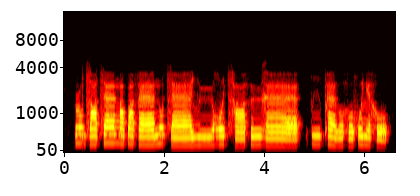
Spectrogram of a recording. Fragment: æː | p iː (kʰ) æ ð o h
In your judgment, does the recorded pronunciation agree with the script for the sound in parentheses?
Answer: no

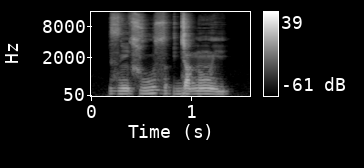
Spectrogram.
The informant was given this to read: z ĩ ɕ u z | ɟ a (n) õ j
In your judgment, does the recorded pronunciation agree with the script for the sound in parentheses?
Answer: yes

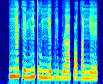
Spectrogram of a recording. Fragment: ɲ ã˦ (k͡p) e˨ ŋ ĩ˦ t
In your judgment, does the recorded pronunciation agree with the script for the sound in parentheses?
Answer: no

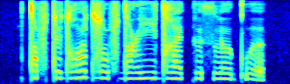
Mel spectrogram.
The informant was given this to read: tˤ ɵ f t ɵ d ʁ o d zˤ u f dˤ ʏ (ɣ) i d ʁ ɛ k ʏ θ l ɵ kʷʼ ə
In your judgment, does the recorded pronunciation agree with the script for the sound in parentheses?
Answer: yes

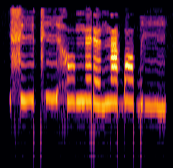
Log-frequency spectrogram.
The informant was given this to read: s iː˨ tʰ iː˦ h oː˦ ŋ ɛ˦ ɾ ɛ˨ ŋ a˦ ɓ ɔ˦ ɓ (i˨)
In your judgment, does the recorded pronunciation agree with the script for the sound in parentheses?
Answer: no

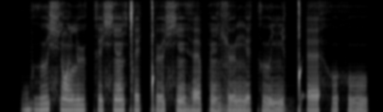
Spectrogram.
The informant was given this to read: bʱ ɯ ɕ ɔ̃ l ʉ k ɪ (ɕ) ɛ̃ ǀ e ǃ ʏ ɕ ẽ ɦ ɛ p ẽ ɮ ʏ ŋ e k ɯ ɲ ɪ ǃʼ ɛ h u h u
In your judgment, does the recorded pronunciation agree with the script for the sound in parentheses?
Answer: yes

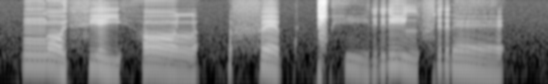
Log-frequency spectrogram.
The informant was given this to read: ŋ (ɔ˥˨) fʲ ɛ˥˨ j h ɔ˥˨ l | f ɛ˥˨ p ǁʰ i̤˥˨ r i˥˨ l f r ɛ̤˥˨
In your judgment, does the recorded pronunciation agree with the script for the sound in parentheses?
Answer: yes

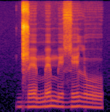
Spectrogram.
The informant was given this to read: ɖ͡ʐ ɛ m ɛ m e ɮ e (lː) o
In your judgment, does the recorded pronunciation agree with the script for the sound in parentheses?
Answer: no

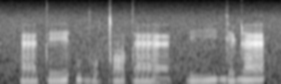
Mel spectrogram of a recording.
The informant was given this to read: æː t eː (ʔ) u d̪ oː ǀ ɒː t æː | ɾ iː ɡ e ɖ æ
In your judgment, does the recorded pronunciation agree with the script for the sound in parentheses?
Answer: yes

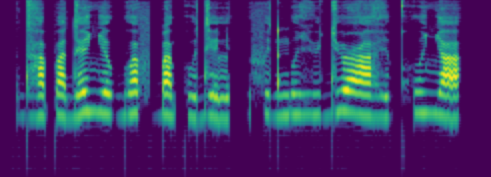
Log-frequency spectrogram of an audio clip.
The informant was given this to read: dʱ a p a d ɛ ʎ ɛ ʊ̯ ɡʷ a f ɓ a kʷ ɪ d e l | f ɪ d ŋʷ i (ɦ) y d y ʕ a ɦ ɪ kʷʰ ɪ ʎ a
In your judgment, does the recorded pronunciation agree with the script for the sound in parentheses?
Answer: yes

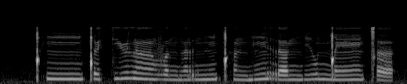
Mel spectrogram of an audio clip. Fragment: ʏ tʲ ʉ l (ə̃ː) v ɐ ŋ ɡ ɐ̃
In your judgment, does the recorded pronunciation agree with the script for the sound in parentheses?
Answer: yes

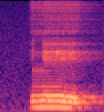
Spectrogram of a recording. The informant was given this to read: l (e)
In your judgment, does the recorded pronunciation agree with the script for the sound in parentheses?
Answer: yes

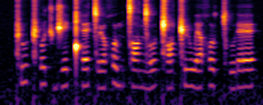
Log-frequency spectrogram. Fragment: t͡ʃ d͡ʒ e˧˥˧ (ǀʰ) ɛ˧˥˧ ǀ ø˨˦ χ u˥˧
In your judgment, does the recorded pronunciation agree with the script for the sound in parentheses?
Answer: no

